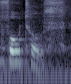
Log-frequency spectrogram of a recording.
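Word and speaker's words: pothos: Yeah, the golden photos. Wait, not the photo like what you get from the camera. It's spelled P-O-T-H-O-S. Instead of the H with the P, it goes H with the T.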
